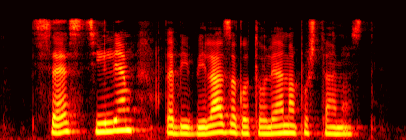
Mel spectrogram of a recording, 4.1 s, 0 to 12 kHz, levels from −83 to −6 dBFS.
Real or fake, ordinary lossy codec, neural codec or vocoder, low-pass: fake; AAC, 64 kbps; codec, 16 kHz, 4 kbps, FunCodec, trained on Chinese and English, 50 frames a second; 7.2 kHz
